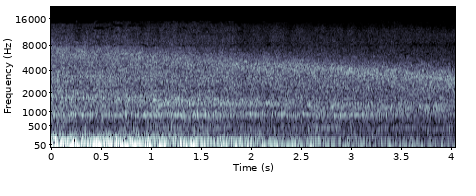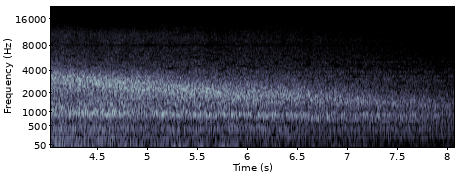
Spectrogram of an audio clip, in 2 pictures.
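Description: The tail of a dubstep track after the beat has cut out: a hissing synthesized noise wash whose brightness slides steadily downward as it fades out over several seconds.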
